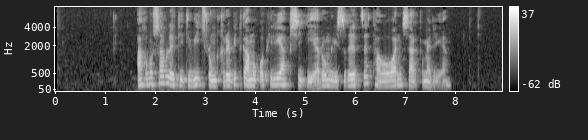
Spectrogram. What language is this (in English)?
Georgian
